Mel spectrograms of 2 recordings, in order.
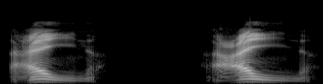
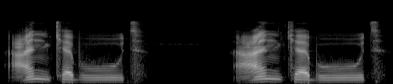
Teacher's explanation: Il vient du moins, elle vient du milieu de la gorge, comme si vous serriez un peu la gorge. C'est un son doux et profond à la fois. Ce n'est pas A ni E. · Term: la lettre Aïn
